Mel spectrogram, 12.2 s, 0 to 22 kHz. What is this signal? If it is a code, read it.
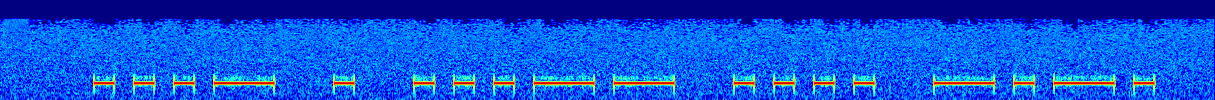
Morse code, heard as a keyed tone, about 6 wpm, 560 Hz. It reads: VE3HC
